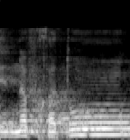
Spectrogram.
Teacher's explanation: تنوین کے بعد واو آنے کی وجہ سے نفختون، جیسے پچھلی آیت میں اذنون پڑھا، ادغام ناقص ہے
